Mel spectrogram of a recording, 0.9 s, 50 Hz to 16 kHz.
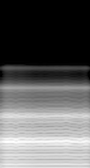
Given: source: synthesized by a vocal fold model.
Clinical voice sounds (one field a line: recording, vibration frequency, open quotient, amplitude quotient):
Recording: sustained vowel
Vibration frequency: 70 Hz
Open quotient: 0.4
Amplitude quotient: 1.4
